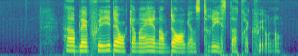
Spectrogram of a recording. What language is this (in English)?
Swedish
